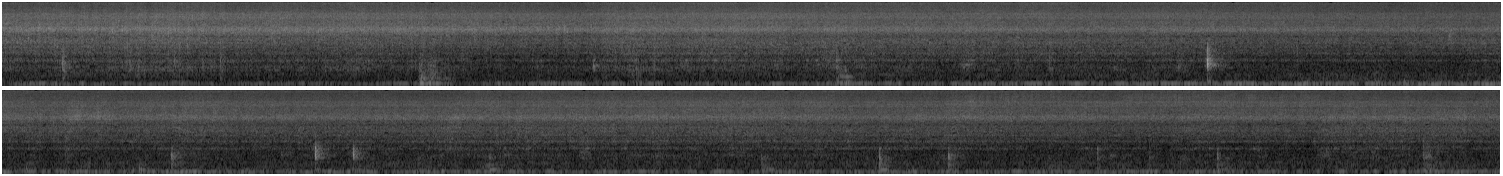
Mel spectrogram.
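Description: Sliced onion, garlic, ginger and chili sizzling steadily in hot oil in a pot, stirred with a wooden spoon that now and then taps the pot; a sharp tap about twelve seconds in is the loudest.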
